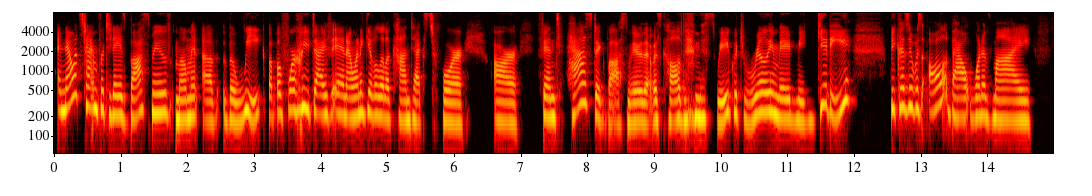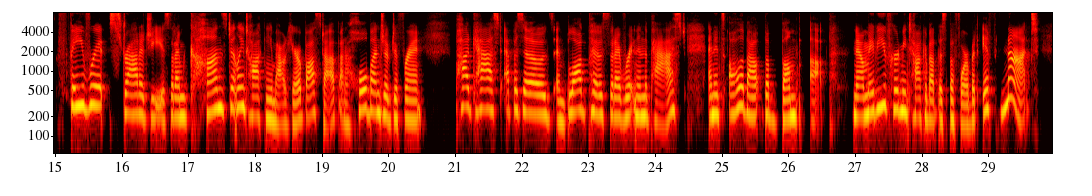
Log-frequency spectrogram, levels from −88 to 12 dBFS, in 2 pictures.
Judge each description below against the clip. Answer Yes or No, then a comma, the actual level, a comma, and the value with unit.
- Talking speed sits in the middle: Yes, average, 190 wpm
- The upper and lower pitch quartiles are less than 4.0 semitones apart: No, wide, 5.4 semitones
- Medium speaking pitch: No, high, 205 Hz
